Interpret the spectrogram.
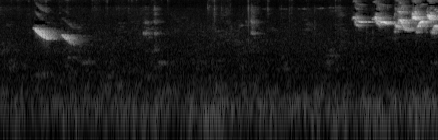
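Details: Green-winged saltator (trinca-ferro) from a legally kept breeding collection, singing in the Paraná style: two loud descending whistled notes, a quiet gap with faint chips, then a burst of high, rapid, warbled notes at the end.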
